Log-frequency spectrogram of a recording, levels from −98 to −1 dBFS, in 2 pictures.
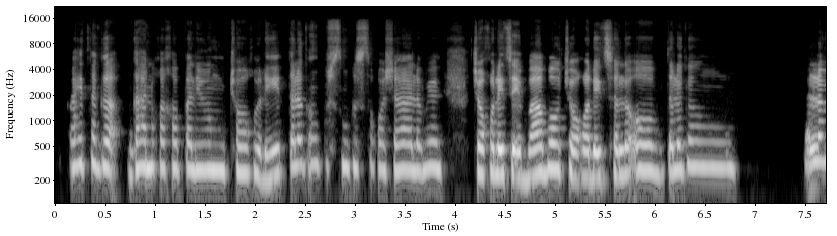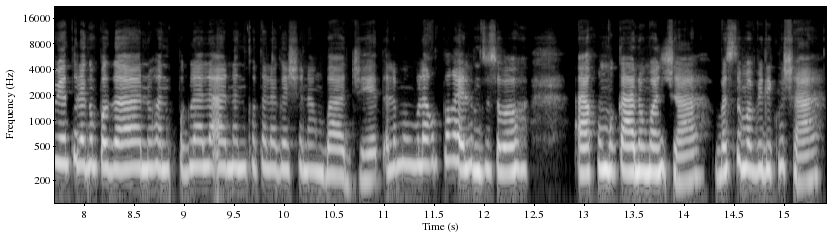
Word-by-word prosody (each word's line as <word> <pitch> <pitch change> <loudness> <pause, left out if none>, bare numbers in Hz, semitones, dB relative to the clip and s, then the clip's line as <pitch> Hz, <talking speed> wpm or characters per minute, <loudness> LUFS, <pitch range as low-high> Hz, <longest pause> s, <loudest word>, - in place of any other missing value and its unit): kahit 290 +1 -2
na 305 - 0
ga 280 -2 +1 0.2
gaano 275 +2 +1
kakapal 275 -1 -4
yung 265 0 +1
chocolate, 240 -2 -2
talagang 300 +1 -3
gustong 290 -1 -6
gusto 285 +1 -8
ko 270 - -7
siya, 265 +1 -2
alam 255 - -2
mo - - -2
yun, - - -4 0.3
chocolate 235 -1 +3
sa 225 - +5
ibabaw, 240 +6 +2
chocolate 215 -3 0
sa 225 0 -2
loob, 255 -1 0
talagang 280 +2 -2 0.7
alam - - +3
mo 330 - +1
yun, 310 -1 +3
talagang 295 -3 +1
pag-aanuhan, 275 0 +2
paglalaanan 285 +1 0
ko 285 - -7
talaga 275 -2 -3
siya 265 0 -4
ng 255 -1 -1
budget, 210 -3 -3
alam 275 - -1
mo, 305 - -2
wala 300 0 +1
akong 310 - -11
pakialam 280 -6 +3
dun 265 - -2
sa, 250 - -1 0.8
ah, 240 0 +5
kung 270 -1 +6
magkano 250 0 +5
man 245 +1 +6
siya, 225 -2 -3
basta 250 +8 -1
mabili 265 -1 +2
ko 285 - -8
siya. 195 -4 -2
265 Hz, 190 wpm, -23 LUFS, 245-280 Hz, 0.8 s, kung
